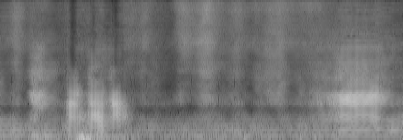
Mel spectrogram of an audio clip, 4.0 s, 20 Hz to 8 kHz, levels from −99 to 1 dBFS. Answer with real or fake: fake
